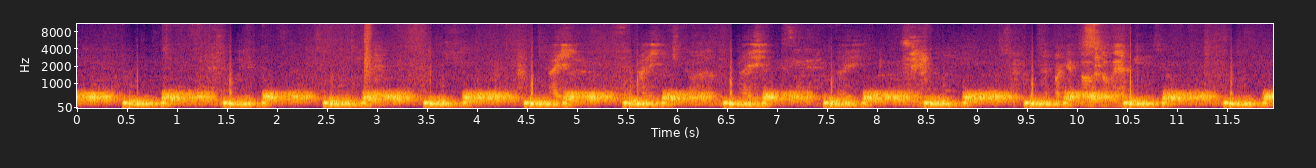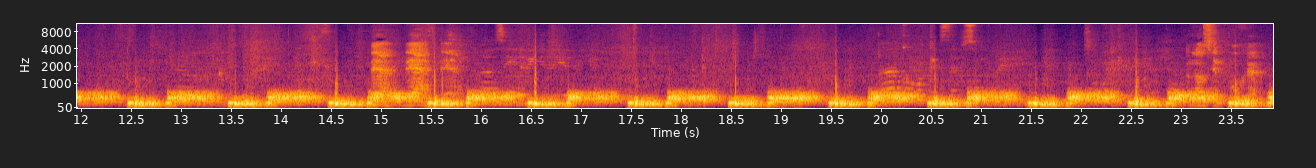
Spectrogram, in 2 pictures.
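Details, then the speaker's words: Simulated aortic regurgitation on Harvey cardiology simulator: S1, then a systolic murmur, then a diastolic murmur ("furun-fua"), the diastolic murmur being the key finding. "el Fu es el s1 el rum es el soplo sistólico y el fua es el soplo diastólico"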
